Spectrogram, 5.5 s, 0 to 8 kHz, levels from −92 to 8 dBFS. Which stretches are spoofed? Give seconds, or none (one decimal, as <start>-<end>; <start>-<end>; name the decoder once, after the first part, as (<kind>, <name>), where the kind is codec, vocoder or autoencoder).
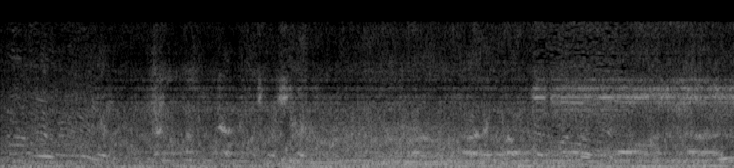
0.7-4.0 (codec, HILCodec); 4.7-5.5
